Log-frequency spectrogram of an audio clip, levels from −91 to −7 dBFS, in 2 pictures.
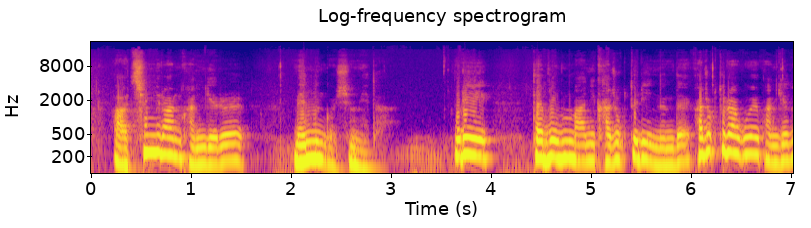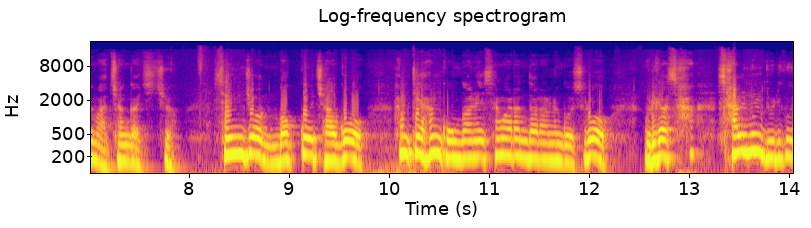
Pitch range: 165-225 Hz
